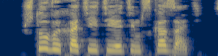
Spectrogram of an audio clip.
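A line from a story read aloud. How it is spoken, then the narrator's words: Plain question. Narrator (Russian): спросил Костин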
